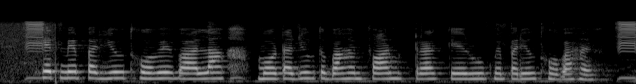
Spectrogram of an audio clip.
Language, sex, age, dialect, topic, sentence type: Magahi, female, 18-24, Central/Standard, banking, statement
